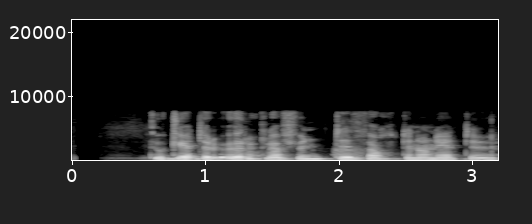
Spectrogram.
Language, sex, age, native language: Icelandic, female, 12, Icelandic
